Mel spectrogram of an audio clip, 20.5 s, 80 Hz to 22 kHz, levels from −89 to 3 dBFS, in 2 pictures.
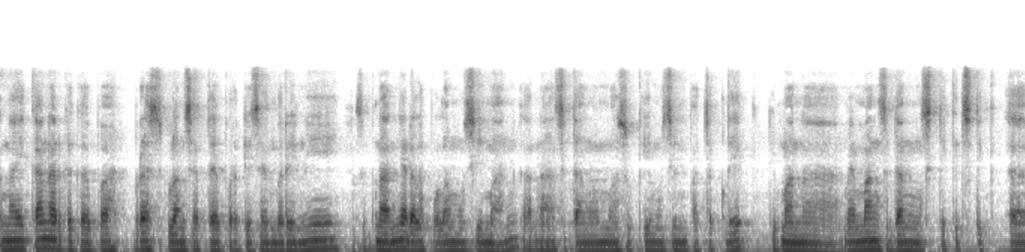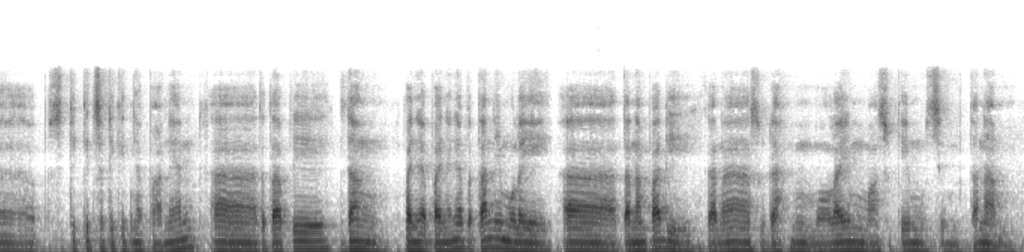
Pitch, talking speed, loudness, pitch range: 95 Hz, 105 wpm, -23 LUFS, 90-100 Hz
